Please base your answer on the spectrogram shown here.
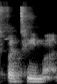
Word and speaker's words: Fatima: Dominican Republic and so when she sees my name she sees badi-ma you know she's like well Fabi my like her in her eyes and that's how they pronounce my name so I'm not like Oh actually it's Fatima you know like making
